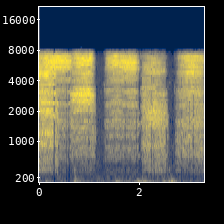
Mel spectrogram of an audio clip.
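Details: Barn owl with prey, a mouse, at night on 17 September 2019: four rough, airy screeching hisses, each roughly a second long, with short pauses between.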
